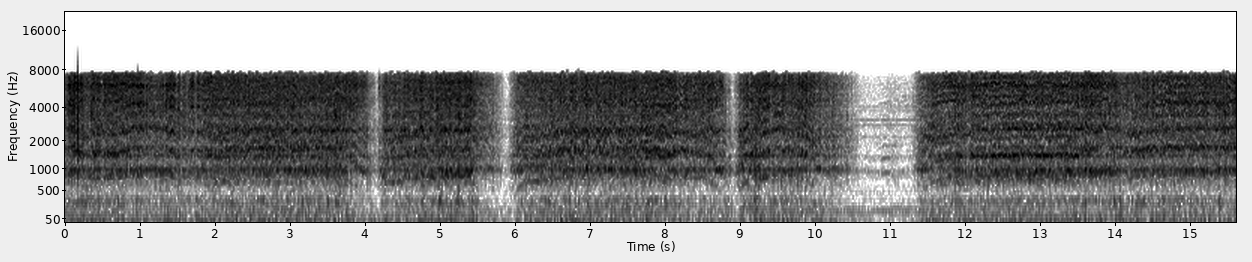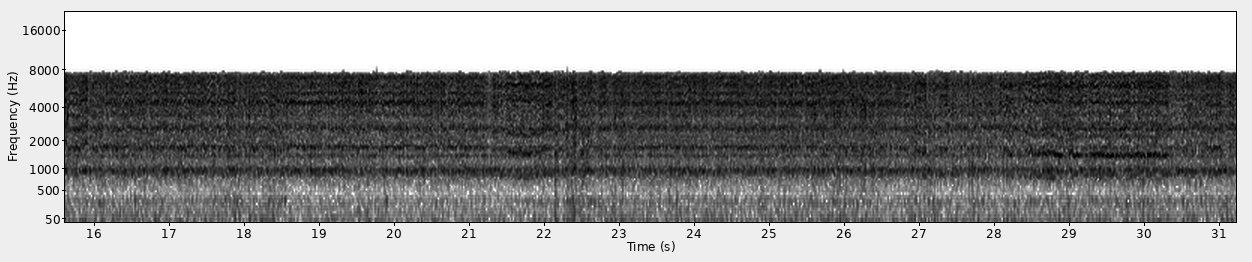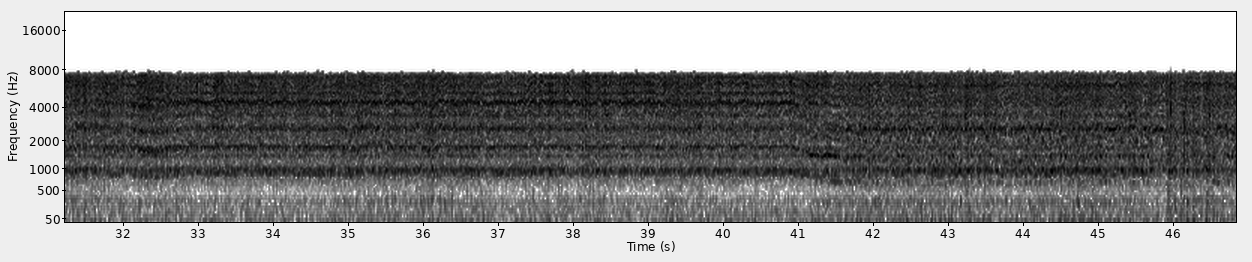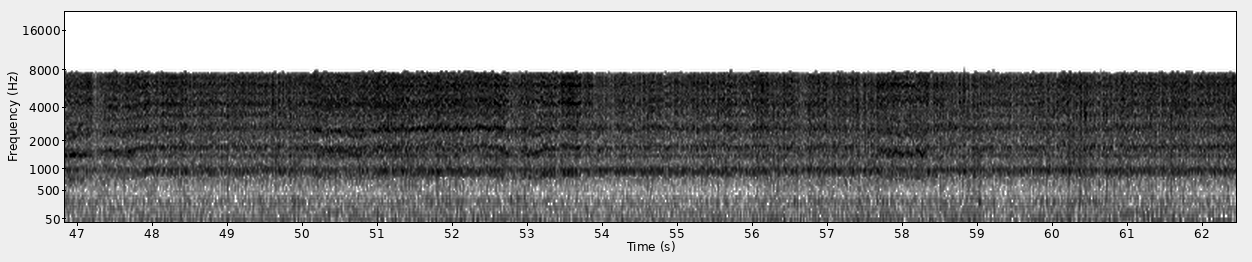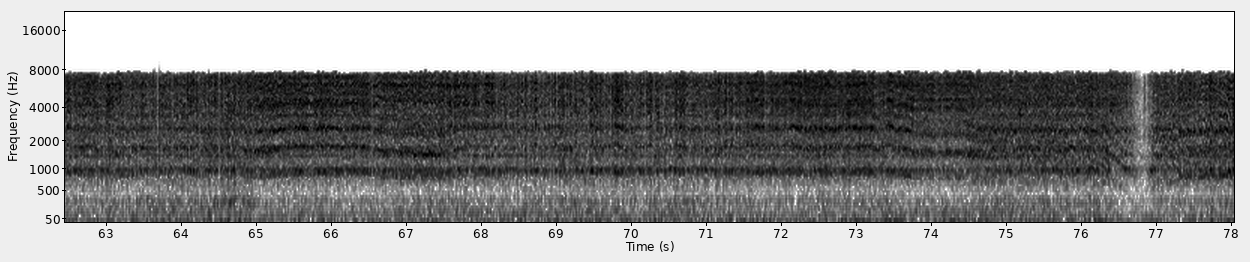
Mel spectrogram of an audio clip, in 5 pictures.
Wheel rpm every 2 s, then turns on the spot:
220, 190, 130, 160, 140, 60, 200, 230, 230, 240, 230, 230, 230, 220, 220, 220, 230, 230, 230, 230, 220, 190, 200, 200, 230, 230, 230, 230, 230, 230, 230, 230, 230, 220, 230, 230, 230, 200, 140.
none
